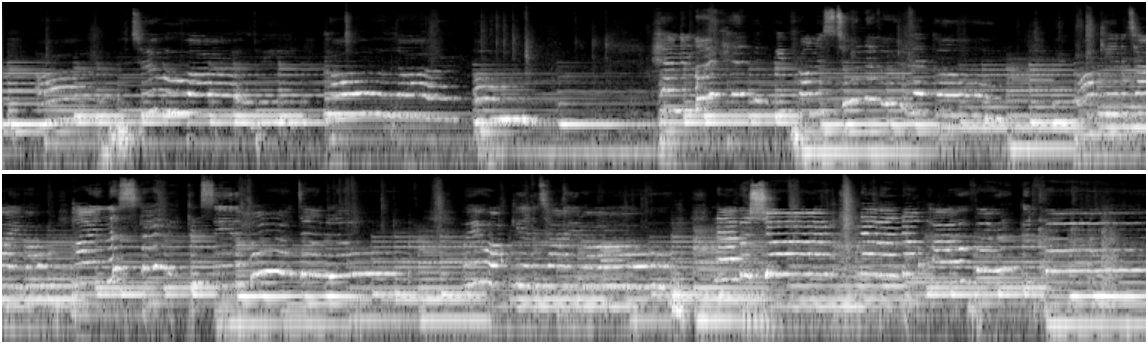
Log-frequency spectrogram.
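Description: A teenage girl singing a ballad live into a microphone while accompanying herself with held chords on a Yamaha digital piano, with short breaks between phrases.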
